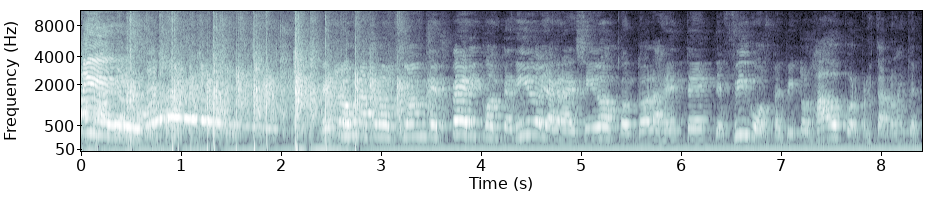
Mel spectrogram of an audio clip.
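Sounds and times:
applause: 0.0s - 3.6s
speech: 3.4s - 8.4s.

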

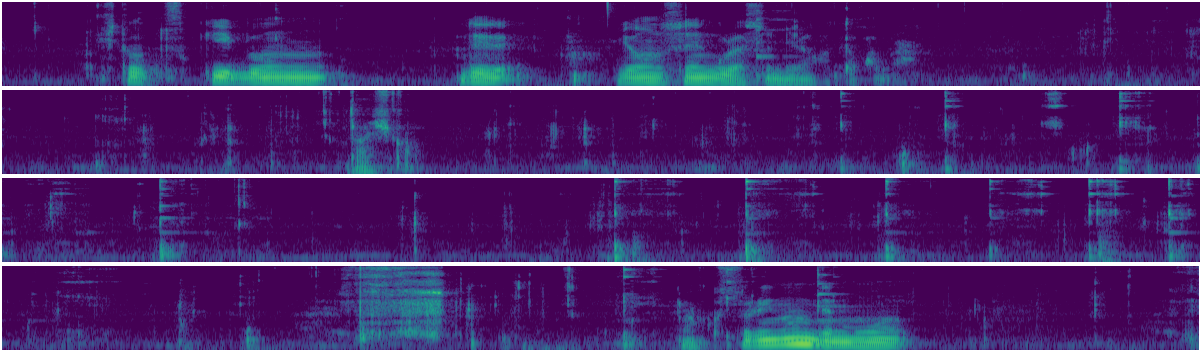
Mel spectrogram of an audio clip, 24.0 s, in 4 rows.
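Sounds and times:
speech: 0.6s - 4.4s, 7.8s - 8.2s, 21.7s - 22.6s
quiet chewing: 4.2s - 21.8s, 22.5s - 23.9s
cutlery clinking against dishes at a spaghetti meal: 10.2s - 13.2s, 15.0s - 18.6s, 21.0s - 22.3s.

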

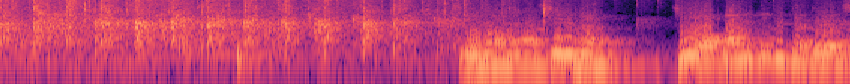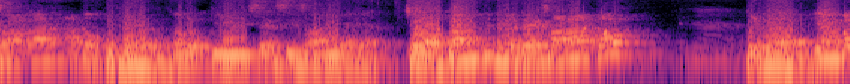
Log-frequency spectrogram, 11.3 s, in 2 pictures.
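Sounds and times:
audience applause during a talk session: 0.0s - 3.6s
speech: 3.1s - 10.0s, 10.6s - 11.3s.

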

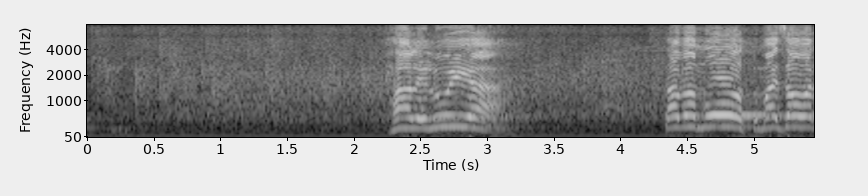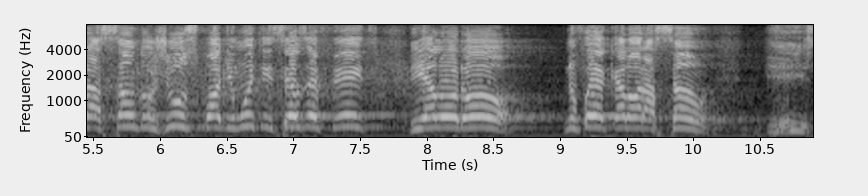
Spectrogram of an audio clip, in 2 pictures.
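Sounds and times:
audience applause: 0.0s - 8.4s
speech: 2.2s - 3.2s, 4.3s - 10.9s.

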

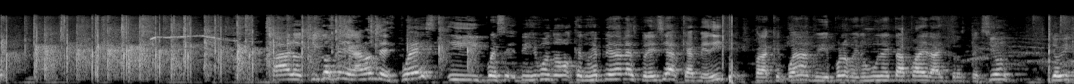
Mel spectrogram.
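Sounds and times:
audience applause: 0.0s - 3.5s
speech: 2.8s - 10.7s.

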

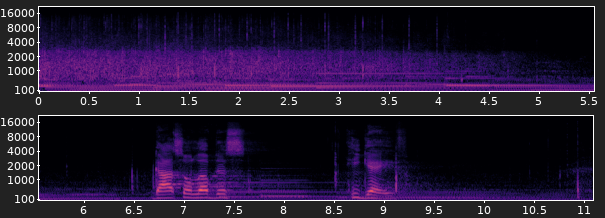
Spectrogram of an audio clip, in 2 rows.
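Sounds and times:
audience applause: 0.0s - 5.1s
sustained keyboard chords: 0.0s - 11.0s
speech: 6.7s - 7.7s, 8.7s - 9.3s.

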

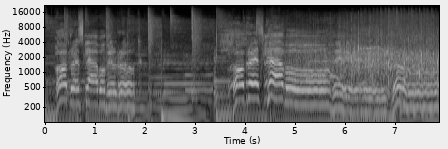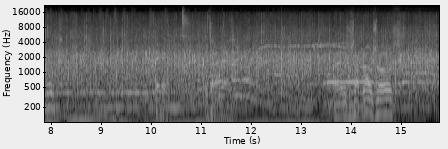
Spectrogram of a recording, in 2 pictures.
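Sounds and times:
speech: 0.2s - 2.5s, 3.7s - 8.2s, 13.7s - 15.0s
live studio applause: 4.4s - 15.7s.

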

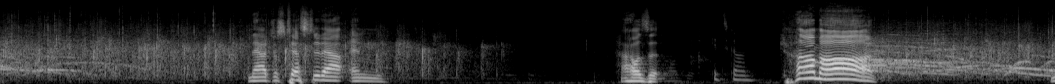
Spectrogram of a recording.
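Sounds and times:
audience applause: 0.0s - 5.1s, 8.0s - 10.5s
speech: 2.5s - 4.0s, 6.2s - 8.9s.

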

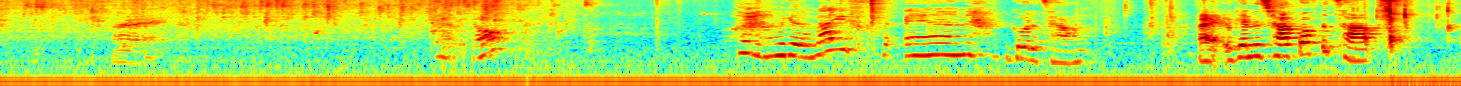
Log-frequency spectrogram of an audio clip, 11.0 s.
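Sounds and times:
running water rinsing freshly peeled potatoes: 0.0s - 4.6s
speech: 5.8s - 8.3s, 9.0s - 10.6s.

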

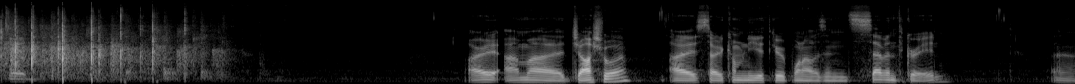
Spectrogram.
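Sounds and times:
small audience clapping: 0.0s - 2.7s
speech: 4.7s - 9.5s, 10.5s - 10.7s.

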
